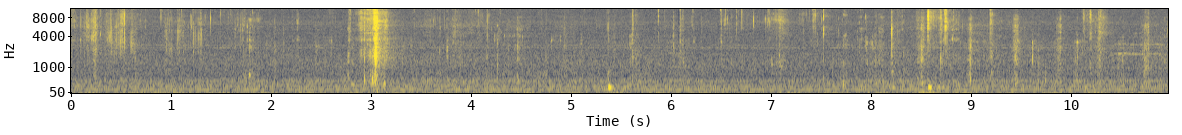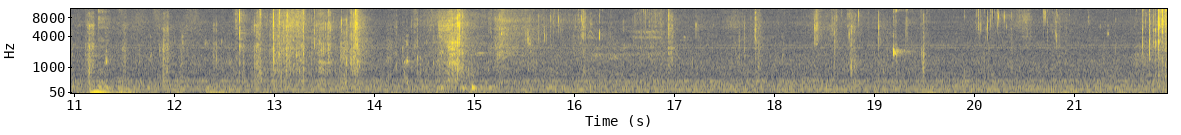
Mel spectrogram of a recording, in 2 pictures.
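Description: Close-miked eating sounds: chewing a bite of cheeseburger and forkfuls of sauce-covered fries, with soft wet mouth sounds and scattered sharper clicks and crunches. A faint low hum runs underneath.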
